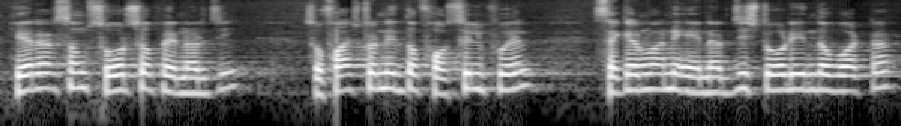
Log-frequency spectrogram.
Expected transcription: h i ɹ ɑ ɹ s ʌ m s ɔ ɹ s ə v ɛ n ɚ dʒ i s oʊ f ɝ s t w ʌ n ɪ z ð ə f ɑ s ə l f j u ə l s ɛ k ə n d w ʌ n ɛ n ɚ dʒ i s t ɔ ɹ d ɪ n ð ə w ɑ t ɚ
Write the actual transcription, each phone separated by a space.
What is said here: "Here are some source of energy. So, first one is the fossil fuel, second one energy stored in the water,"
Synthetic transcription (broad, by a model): h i ɹ ɑ ɹ s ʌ m s ɔ ɹ s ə p ɛ n ɚ dʒ i s oʊ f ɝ s t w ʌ n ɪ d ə f ɑ s ə l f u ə l s ɛ k ə n d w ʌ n ɛ n ɚ dʒ i s t ɔ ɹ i ɪ n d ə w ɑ t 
